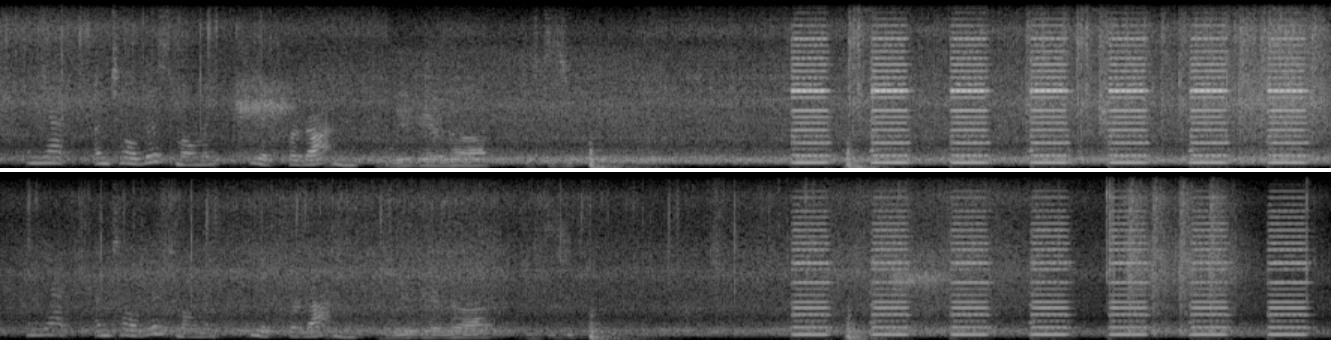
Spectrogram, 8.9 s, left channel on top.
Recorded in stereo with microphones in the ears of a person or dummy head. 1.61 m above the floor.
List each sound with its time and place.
0.2 s a woman speaking: 45° left (ahead or behind), 2.5 m; by 2.4 s 60° left (ahead or behind), 1.5 m
2.5 s a man speaking: 75° left (ahead or behind), 2 m
3.9 s a thud: 40° left (ahead or behind), 2.5 m
5.3 s an alarm: 35° left (ahead or behind), 1.4 m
